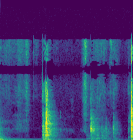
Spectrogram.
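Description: Two brief soft knocks, the first a little over half a second in and the second weaker, over a quiet room.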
